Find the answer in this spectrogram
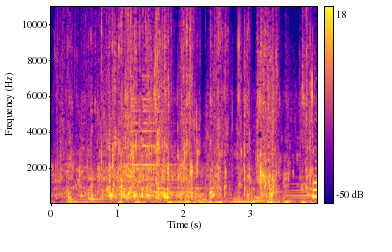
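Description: A hand swishing and scrubbing a plastic toy in a tub of foamy water, with splashing and trickling, over background music.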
